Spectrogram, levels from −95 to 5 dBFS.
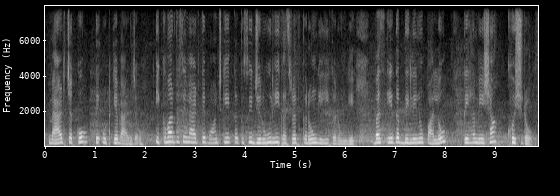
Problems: constant background noise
